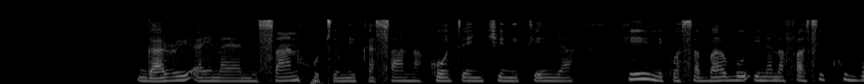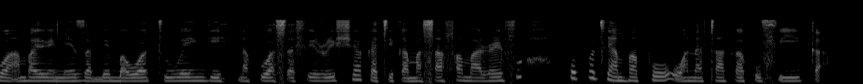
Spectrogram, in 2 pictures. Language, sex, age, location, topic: Swahili, female, 25-35, Kisumu, finance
